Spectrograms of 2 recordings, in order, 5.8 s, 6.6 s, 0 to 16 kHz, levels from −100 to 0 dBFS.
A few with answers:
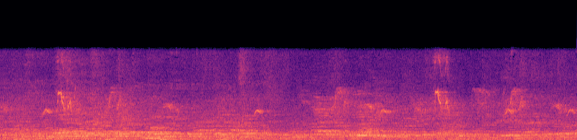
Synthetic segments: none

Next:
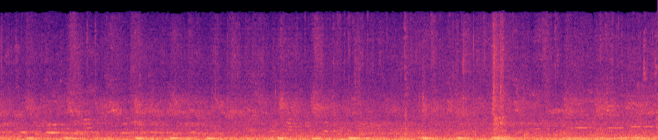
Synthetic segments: 1.5-3.7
